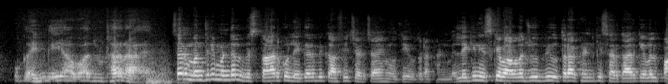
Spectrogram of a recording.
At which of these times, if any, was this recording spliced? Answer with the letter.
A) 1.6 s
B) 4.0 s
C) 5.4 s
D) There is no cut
A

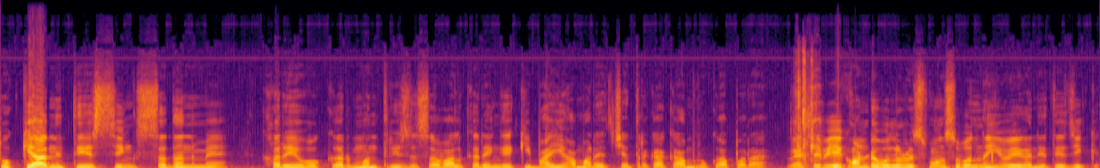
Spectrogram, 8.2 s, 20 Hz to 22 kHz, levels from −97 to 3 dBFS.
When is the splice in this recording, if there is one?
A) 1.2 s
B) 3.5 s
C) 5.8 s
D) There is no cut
C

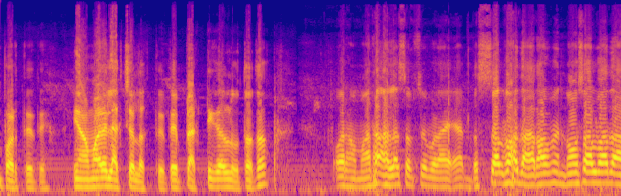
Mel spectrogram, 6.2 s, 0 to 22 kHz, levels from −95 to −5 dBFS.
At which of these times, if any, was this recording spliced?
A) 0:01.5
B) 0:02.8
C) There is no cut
B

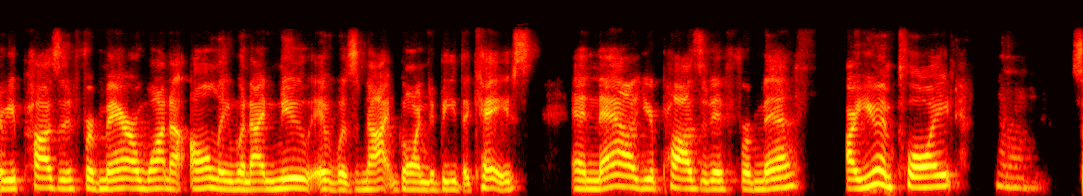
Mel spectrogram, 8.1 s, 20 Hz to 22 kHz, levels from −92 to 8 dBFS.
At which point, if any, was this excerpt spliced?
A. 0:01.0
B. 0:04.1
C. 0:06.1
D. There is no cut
C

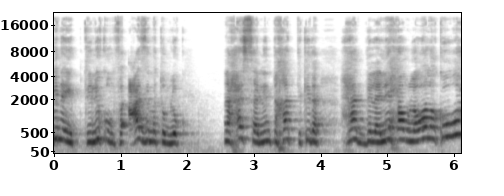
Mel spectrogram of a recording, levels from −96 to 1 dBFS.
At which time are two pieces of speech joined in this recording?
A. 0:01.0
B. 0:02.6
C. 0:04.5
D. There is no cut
B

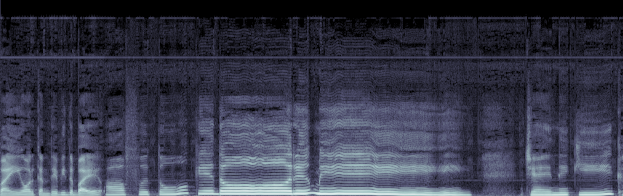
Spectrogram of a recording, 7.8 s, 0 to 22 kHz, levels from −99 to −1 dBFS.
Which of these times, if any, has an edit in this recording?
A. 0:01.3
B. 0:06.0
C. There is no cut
A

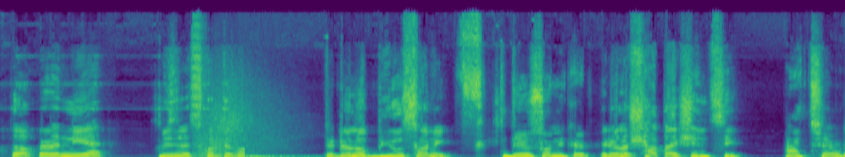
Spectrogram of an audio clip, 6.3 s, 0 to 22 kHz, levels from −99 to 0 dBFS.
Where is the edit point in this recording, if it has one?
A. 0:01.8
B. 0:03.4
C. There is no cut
A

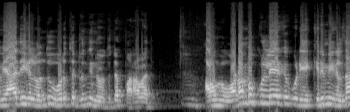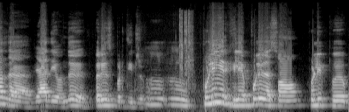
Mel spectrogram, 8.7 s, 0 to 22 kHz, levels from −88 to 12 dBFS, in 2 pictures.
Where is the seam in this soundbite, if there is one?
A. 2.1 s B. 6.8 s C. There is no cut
B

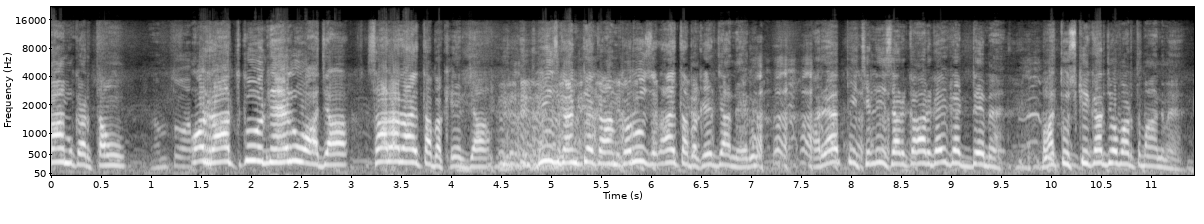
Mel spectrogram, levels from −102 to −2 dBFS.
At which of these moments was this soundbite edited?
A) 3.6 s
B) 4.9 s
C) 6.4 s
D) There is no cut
D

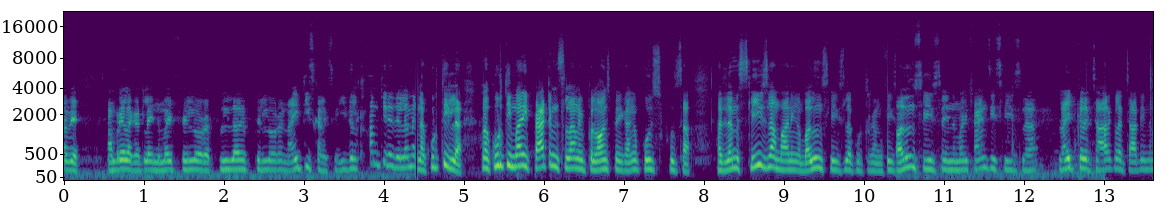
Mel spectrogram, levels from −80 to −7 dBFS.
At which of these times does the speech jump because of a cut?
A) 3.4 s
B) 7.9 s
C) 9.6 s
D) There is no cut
D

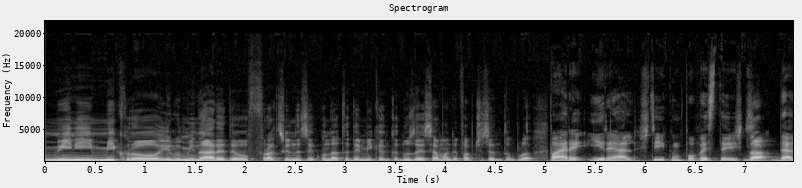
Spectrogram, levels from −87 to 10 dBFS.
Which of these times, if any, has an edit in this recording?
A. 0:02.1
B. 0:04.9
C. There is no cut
B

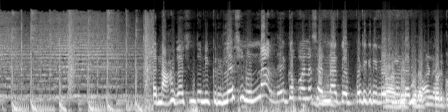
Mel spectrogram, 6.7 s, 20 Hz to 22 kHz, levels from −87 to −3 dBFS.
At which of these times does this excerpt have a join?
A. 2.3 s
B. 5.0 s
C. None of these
A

